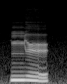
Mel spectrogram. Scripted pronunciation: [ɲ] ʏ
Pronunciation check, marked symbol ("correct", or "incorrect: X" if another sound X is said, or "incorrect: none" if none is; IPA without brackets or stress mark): correct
